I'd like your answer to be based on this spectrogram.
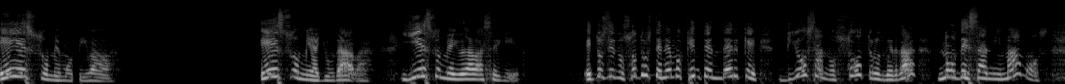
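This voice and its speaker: Dry, close sound with no echo, a woman's high pitch with very wide swings, a moderate pace and long, frequent pauses. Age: 80s+. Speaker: pastor. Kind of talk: sermon.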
